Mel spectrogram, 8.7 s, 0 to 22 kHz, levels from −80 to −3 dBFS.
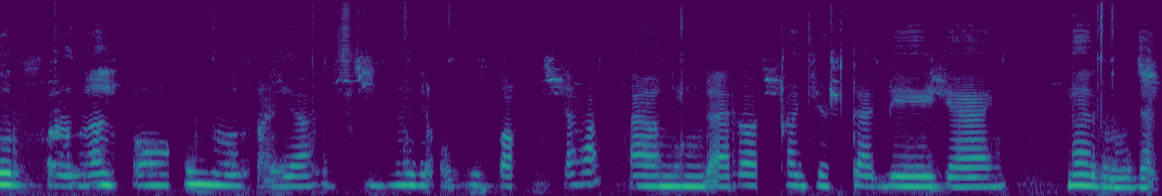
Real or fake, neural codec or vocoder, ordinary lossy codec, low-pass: fake; codec, 44.1 kHz, 1.7 kbps, Pupu-Codec; none; none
